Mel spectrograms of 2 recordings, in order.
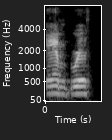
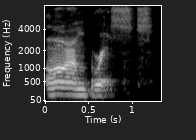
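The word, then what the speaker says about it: Armbrister: And this same civil rights activist, small lady with a big mouth, Ambrista, arm, if we want to say it right, the Armbrist, had a lot to do with the history that I'm about to show too.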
